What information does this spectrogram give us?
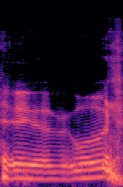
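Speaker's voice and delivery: soft, fake low voice, barely managed. Trying to fake a deep voice after saying they can't: fake deep voice. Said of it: "I can't even fake a deep voice".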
